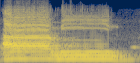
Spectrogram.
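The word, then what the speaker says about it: آمين: maka ucapkanlah am ya jadi Anya dibaca panjang ya Amin ya sebab malaikat mengucapkan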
